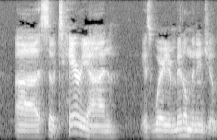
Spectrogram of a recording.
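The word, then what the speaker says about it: pterion: together called your terion spelled with a p at the beginning it's silent p uh so tarion is where your middle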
